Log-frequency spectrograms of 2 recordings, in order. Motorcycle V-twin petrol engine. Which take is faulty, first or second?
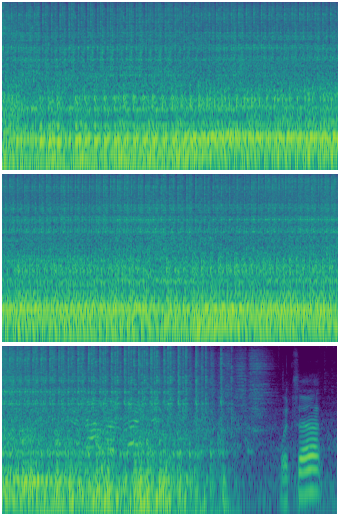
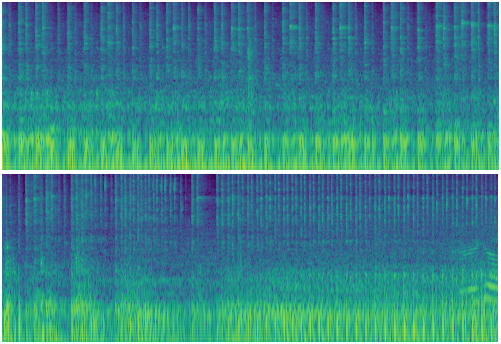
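first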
